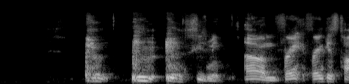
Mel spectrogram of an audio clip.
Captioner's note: coughs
